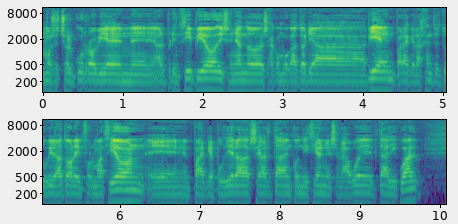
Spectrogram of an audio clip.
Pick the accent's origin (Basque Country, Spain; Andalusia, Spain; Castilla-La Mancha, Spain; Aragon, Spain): Basque Country, Spain; Bilbao; a pesar de que soy de Bilbao tal y cual y he vivido en el barrio y demás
